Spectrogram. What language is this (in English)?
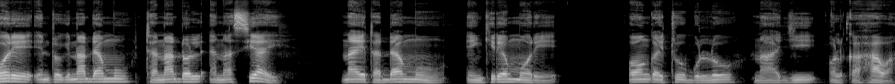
Masai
